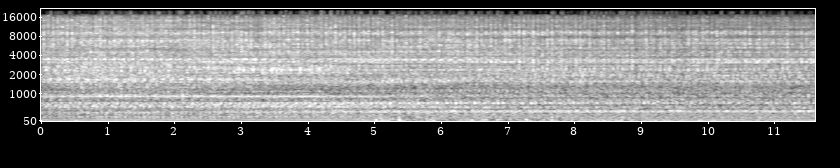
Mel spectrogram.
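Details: Renault Grand Scénic 1.6 dCi 130 diesel at idle: fast, fairly even metallic rattle over the clatter, about three to four a second; owner describes a noisy chain. Engine rattle at idle.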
